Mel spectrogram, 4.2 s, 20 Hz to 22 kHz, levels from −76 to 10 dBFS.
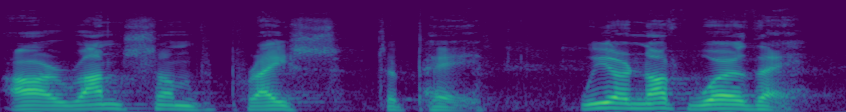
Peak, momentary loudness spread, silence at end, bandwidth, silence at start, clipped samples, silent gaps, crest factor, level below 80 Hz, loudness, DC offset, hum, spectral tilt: -6 dBFS; 14 LU; 0.25 s; 16.5 kHz; 0.05 s; under 0.1%; none; 18 dB; -66 dBFS; -23 LUFS; under 0.1%; none; -5.5 dB/octave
